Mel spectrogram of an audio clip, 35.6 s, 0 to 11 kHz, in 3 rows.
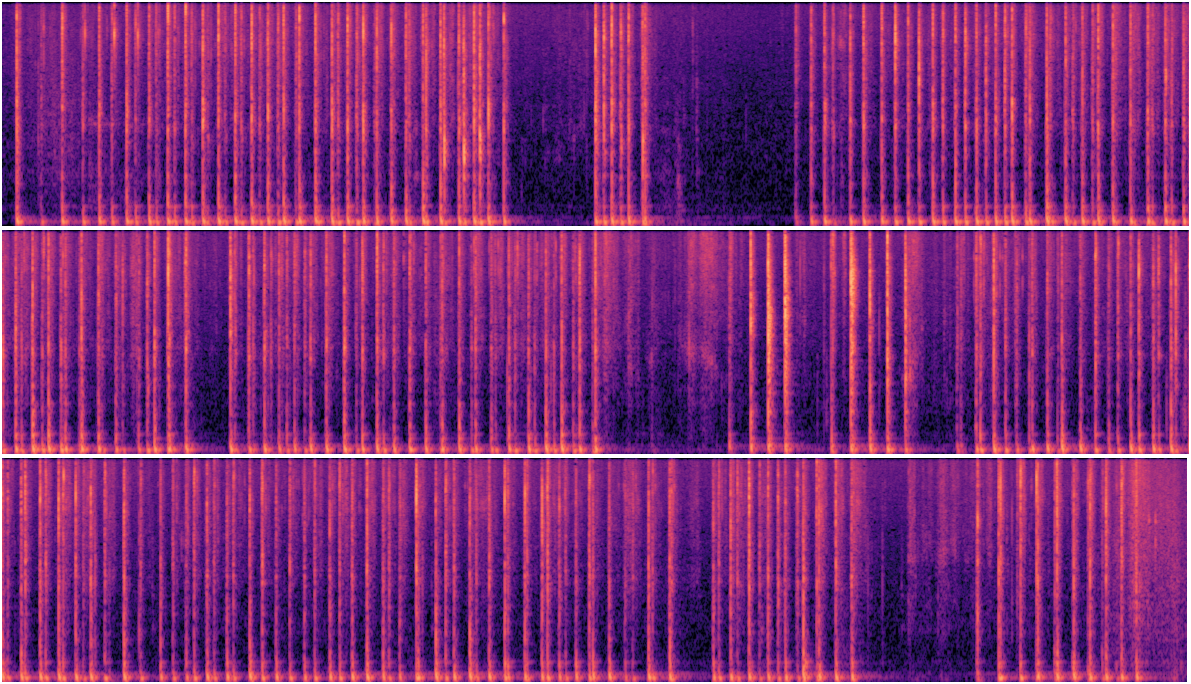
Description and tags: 20090405.chest.impacts
beating my chest with hands (gorilla-way), close mono recording. Sennheiser MKH60 + Shure FP24 into Edirol R09 recorder
body, chest, chestbeating, closeness, display, drum, gorilla, impact, male, rumble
